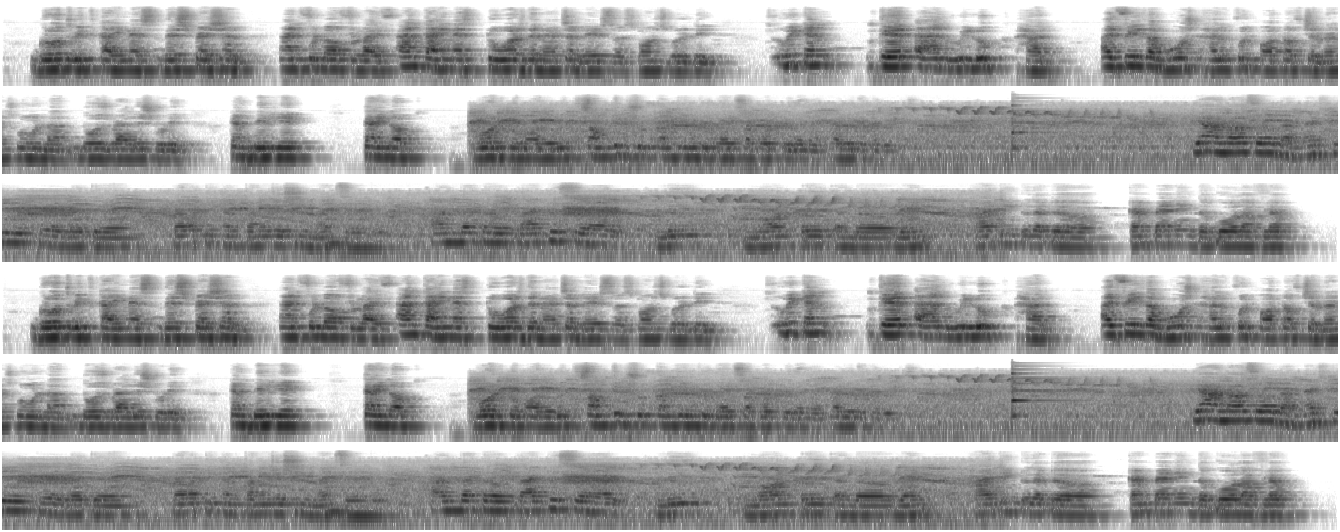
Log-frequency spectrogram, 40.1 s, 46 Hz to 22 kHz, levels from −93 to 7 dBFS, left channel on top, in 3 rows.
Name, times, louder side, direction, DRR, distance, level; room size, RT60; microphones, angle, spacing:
voice 1, 0.3-2.4 2.8-7.1 7.7-8.3 8.8-10.5 11.0-15.2 15.6-16.3 17.0-17.5 18.1-22.3, right 1 dB, 75° right, -6 dB, 5.7 m, -21 dB
sound 1, 18.0-36.8, left 1 dB, ahead, 1.2 m, -30 dB
sound 2, 23.4-24.9, right 10 dB, 25° right, 0.5 m, -27 dB
voice 2, 25.3-28.1 28.4-30.6 30.9-33.0 33.2-33.8 34.1-36.1 36.4-37.7 38.0-39.5, right 1 dB, 50° right, 0 dB, 2.1 m, -23 dB
10.5 x 8.3 x 4.7 m, 0.37 s
head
